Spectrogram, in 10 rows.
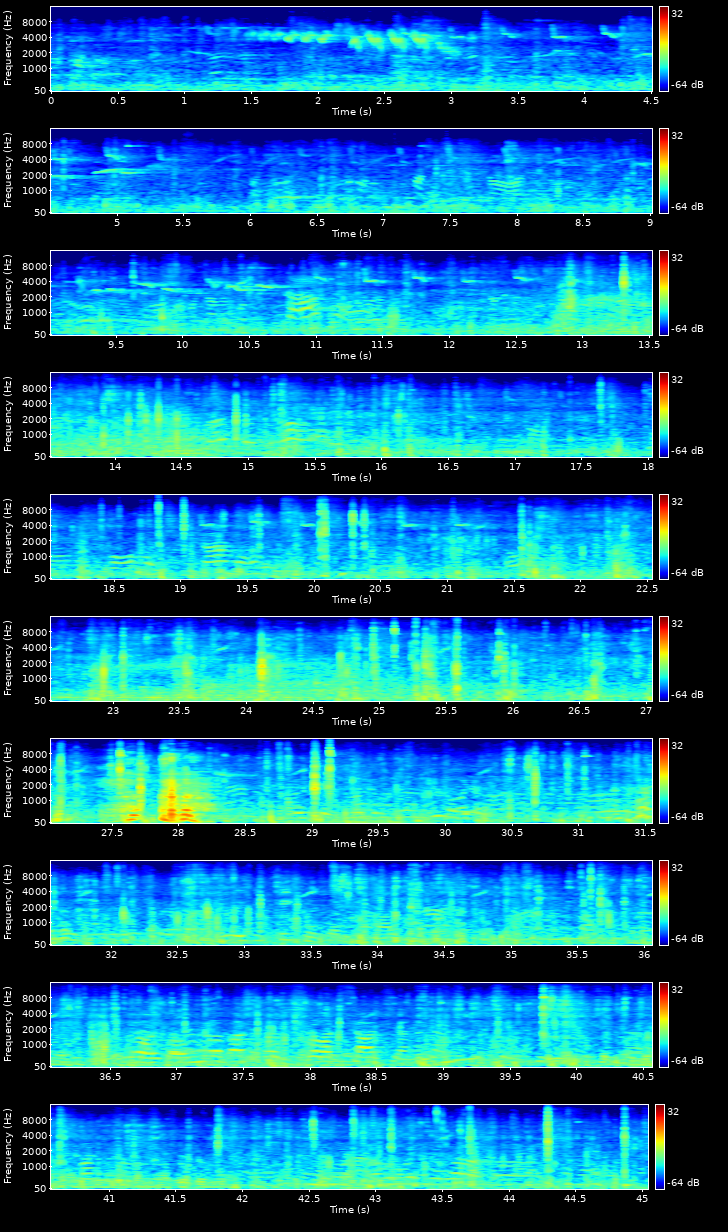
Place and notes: V.Pribenis, Platak, field recording
Field recording, soundscape. AKG mics via Sound Devices field mixer.
Croatia, June 2011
